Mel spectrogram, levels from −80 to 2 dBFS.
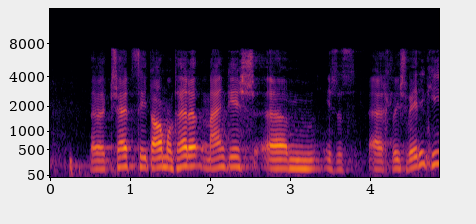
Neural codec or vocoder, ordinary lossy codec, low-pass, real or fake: codec, 16 kHz, 4 kbps, FunCodec, trained on Chinese and English, 50 frames a second; AAC, 48 kbps; 7.2 kHz; fake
